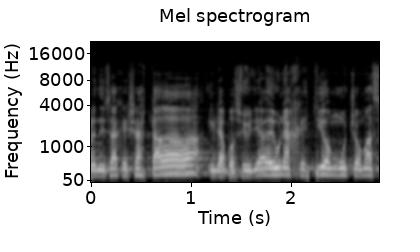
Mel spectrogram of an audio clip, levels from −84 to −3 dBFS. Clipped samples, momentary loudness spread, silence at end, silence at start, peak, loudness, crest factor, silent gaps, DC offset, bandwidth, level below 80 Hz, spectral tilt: under 0.1%; 6 LU; 0 s; 0 s; -12 dBFS; -30 LUFS; 18 dB; none; under 0.1%; 13 kHz; -80 dBFS; -5.5 dB/octave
